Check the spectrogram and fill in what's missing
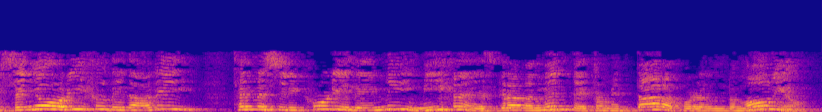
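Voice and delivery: loud desperate plea, high and loud; crying out. Acted. Mother crying out to Jesus for her daughter, loud plea. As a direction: cry out to Jesus for help. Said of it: "Ella estaba gritando a Jesucristo".

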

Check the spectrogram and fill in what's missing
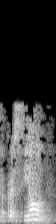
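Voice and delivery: normal talking voice

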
